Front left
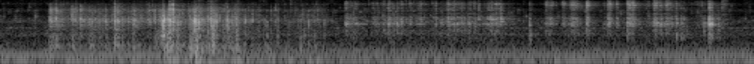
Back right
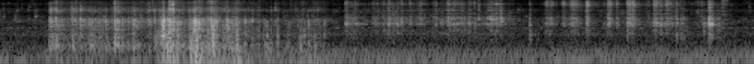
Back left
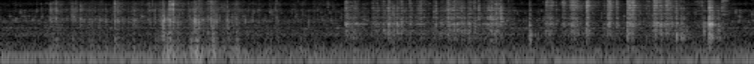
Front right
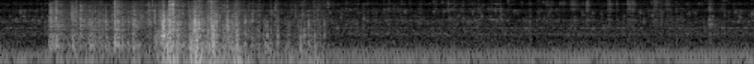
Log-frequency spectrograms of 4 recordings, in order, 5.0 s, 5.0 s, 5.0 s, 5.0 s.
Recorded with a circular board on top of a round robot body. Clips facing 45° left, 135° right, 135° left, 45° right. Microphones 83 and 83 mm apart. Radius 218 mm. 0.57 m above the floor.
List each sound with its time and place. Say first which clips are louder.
0.3 s crumpling: back right 3 dB, front right 17 dB; 70° right
2.3 s cutlery clinking: even, back left 6 dB; 130° left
